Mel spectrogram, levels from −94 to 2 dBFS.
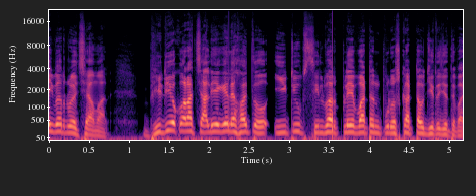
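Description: Two devices in the chain are most likely running on separate clocks that disagree by several hundred parts per million, so the buffer between them drifts until a small block of samples, on the order of a few dozen, is dropped or repeated. These clock drift buffer slips recur every 1.3 s, about four times between 0.96 s and 4.84 s, each heard as a brief click or pop in the speech at that steady interval.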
